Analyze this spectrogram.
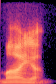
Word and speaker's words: Maya: Here's an image, nice artistic drawing of the feature of Maya. Many of you know what Maya means. It's two syllables, ma, ya, not this.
